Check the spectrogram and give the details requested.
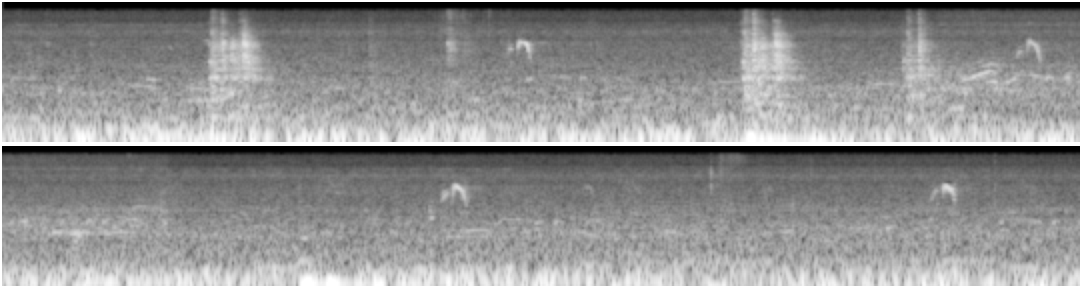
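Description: Quiet outdoor ambience: a bird gives four short, high chirps about every two and a half seconds over a faint low rumble, with a few sharp clicks, the loudest about a second in and just under four seconds in.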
